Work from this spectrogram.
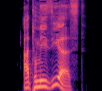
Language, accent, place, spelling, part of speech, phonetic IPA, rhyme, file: German, Germany, Berlin, atomisierst, verb, [atomiˈziːɐ̯st], -iːɐ̯st, De-atomisierst.ogg
- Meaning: second-person singular present of atomisieren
